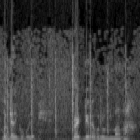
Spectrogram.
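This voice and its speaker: A man's voice: fairly high pitch, little pitch movement, brisk, background noise. A young man with a Cebuano accent narrating a radio drama earnestly and voicing its lead. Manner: earnest storytelling. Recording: music bed underneath.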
